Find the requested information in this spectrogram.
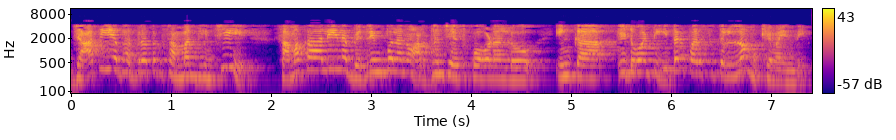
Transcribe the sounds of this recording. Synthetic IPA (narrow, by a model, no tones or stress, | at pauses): d͡ʒaːt̪iːjɐbʱɐd̪ɾɐt̪ɐkusɐmbɐnd̪ʱiɲt͡ʃi | sɐmɐkaːliːnɐbe̞d̪iɾimpulɐnuɐɾt̪ʰɐmt͡ʃe̞ːsu̥kɔːʋɐɽɐnlo̞ːiŋkaːiʈuʋɐɳʈiːt̪ɐɾipɐɾist̪ʰit̪ulːo̞ːmukʰjɐmɐjind̪ḭ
